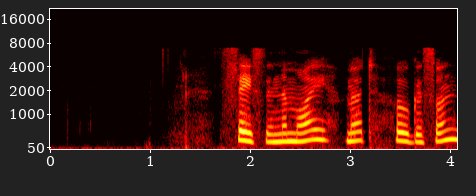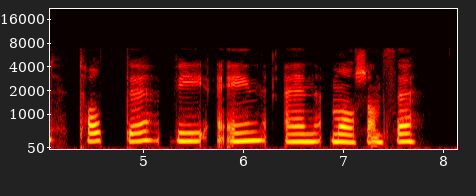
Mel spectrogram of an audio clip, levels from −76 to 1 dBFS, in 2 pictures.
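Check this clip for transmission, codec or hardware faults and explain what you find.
One codec fault runs through the whole of this speech clip: heavy damage that sounds like Dolby Digital compression, likely the cause. Nothing is heard above 7 kHz, so the voice is dull, and tones carry a rough, fluttering noise. That points to a very low bitrate, around 32 kbps, where the encoder narrows the band and leaves many frequency lines without detail, so the decoder fills them with noise. A simple low-pass filter would also dull the sound but would not add that noisy flutter.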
